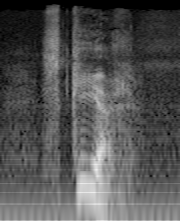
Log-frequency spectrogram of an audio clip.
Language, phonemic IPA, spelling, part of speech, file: Dutch, /ˈskiər/, skiër, noun, Nl-skiër.ogg
- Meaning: a skier, someone who practices skiing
